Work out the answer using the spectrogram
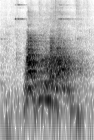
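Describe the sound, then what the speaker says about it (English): A dog barks and whimpers once in a short burst, fairly close and loud, at an outdoor Fourth of July barbecue, with no talk over it. "That's your dog."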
